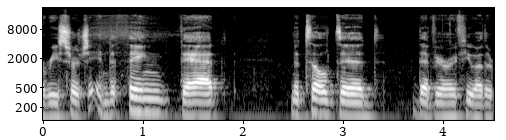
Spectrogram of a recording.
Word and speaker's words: Mathilde: Remembering Mathilde, which is correctly pronounced how, Ann? That's correct. Okay. Mathilde.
